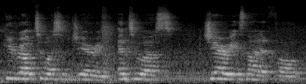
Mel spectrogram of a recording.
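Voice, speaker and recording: A roomy, noisy, distant recording of an amateur radio play. A woman plays an alien hive-mind being in a highish voice, composed and formal, with archaic Shakespearean phrasing. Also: fairly quick, close to an everyday voice. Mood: calm, composed.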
